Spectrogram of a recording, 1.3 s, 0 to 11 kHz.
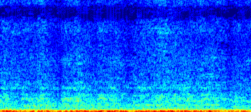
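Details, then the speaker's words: Z4 with new custom-built exhaust: deep, uneven loping idle with stumbling beat, sharp harsh detonating sound; seems to be missing two cylinders, dies when throttle released; misfire. "But it sounds sharp but very detonated. Yes. >> It sounds really harsh, dude."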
